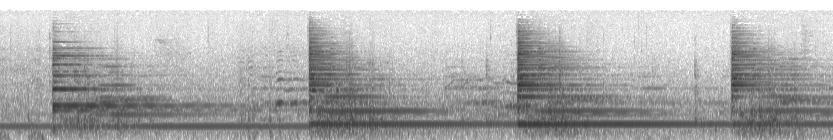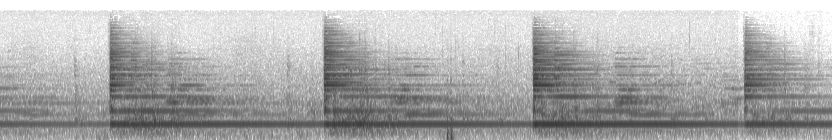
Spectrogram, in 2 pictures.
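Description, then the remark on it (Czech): The bell of the Pelhřimov astronomical clock in the Czech Republic strikes ten o'clock, with eight loud, resonant strokes heard evenly spaced about two seconds apart, each ringing out and fading into the next, with no voices. “Blíží se desátá hodina a my bychom měli pelhřimovský orloj slyšet odbíjet desetkrát a měli by se hýbat obě dvě figury, jak Herkules, tak Saturn.”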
